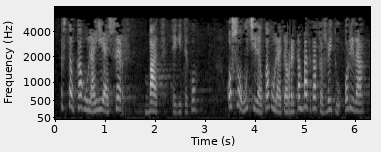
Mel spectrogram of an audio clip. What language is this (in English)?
Basque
